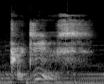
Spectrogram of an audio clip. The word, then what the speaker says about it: produce: Produce. Produce. Produce is read on the second syllable.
